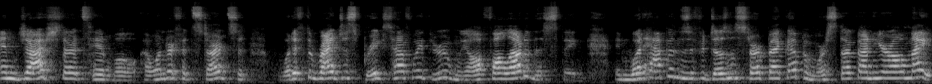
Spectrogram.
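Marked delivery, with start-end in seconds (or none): none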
